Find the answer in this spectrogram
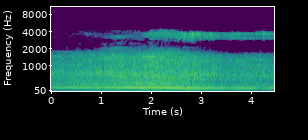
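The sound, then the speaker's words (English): A truck engine rumbles along a road as the truck comes from the direction of Maywood, a steady low drone that swells louder, then dips slightly in pitch and eases off a little as it goes by. No one speaks. “A truck coming down, Mr. Britt. Yes, I hear it.”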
